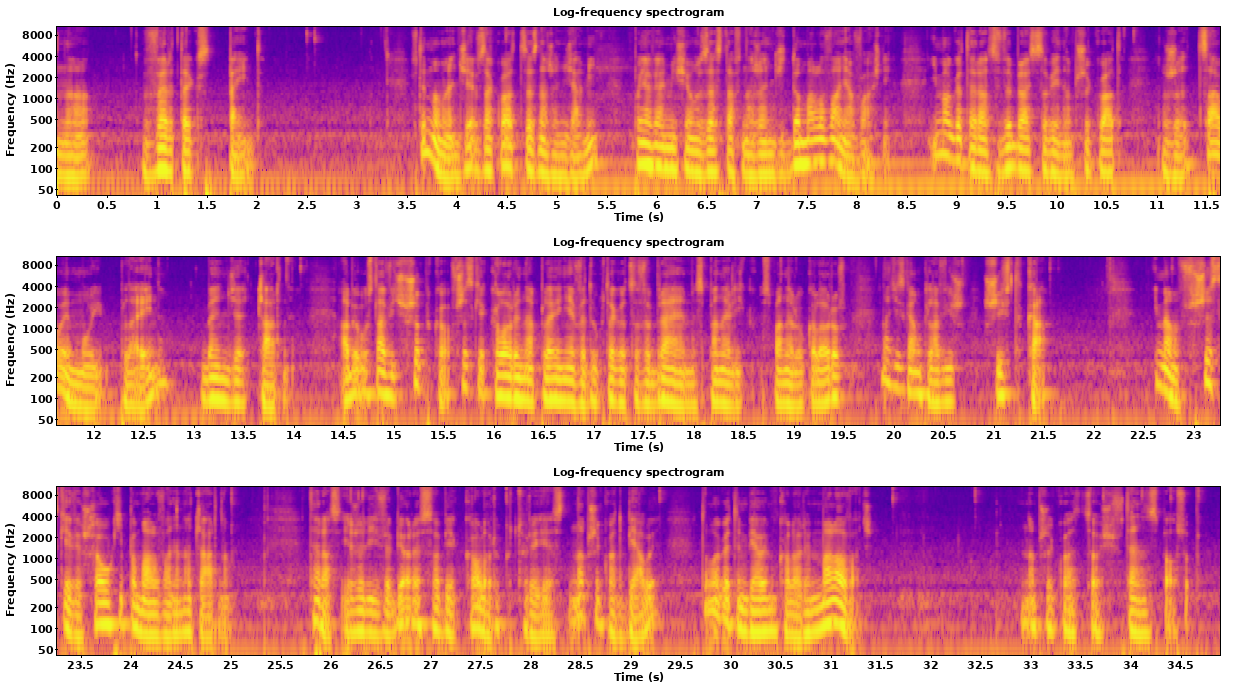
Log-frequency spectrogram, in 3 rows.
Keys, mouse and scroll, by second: 4.7 t, 5.0 t, 10.7 click, 20.0 k, 21.5 shift+k, 22.7 middle click, 26.2 click, 29.2 click, 32.4 click, 34.0 click, 34.6 click.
